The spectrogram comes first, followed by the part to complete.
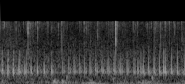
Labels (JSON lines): {"label": "biophony, rattle", "recorder": "SoundTrap 500"}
